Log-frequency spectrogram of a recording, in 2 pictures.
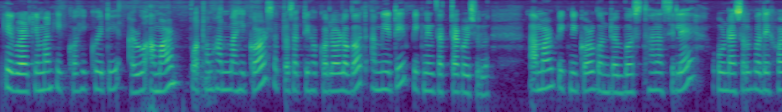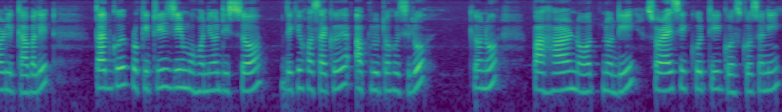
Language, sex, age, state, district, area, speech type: Assamese, female, 18-30, Assam, Majuli, urban, spontaneous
